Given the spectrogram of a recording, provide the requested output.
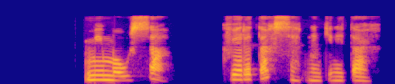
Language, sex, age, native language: Icelandic, female, 20-29, Icelandic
